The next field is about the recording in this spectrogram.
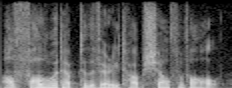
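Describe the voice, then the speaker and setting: A man reading aloud, voicing a polite, earnest seven-year-old girl in a gentle, lifted tone. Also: lowish voice, very animated, fast, dry recording, studio quality. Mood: curious.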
